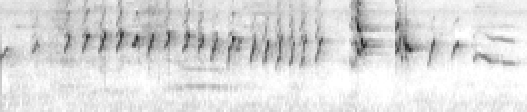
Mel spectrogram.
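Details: Cucak kombo (kecial kombo) singing in full gacor style with tembakan and besetan phrases, meant to prompt other birds to sing: a rapid train of high, bright chirps about five per second, then sharper, louder notes and a short falling trill.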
